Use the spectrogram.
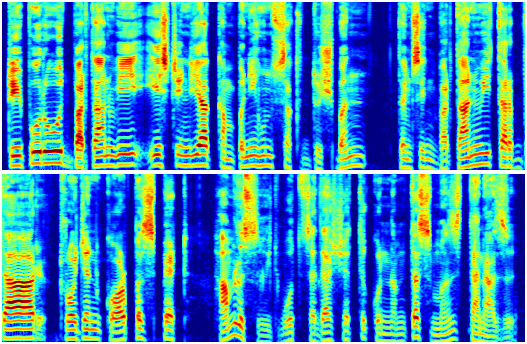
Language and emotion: Kashmiri, neutral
